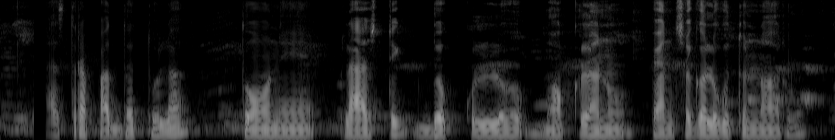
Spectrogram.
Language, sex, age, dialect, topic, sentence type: Telugu, male, 18-24, Utterandhra, agriculture, statement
